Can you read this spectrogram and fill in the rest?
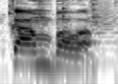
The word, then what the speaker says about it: камбала: Итак, рыба камбала. Многие ошибочно ставят ударение на последний слог, а этого делать не нужно. Название рыбы камбала пришло в русский язык из финского, а в языке-источнике ударение падает на первый слог.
